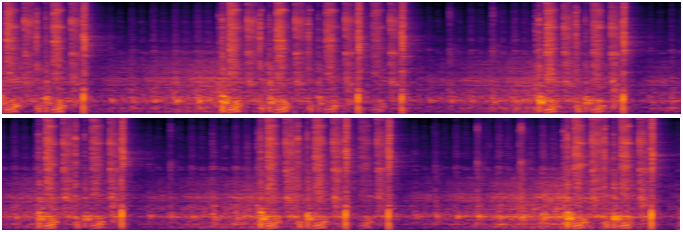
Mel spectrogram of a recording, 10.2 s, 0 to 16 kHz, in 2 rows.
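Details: 1922 Hercules-built 2.5 hp Economy hit-and-miss engine, air damper closed, about 300–450 rpm range: bursts of sharp firing beats about every 1.5 s, then coasting with clicks between; healthy hit-and-miss running.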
